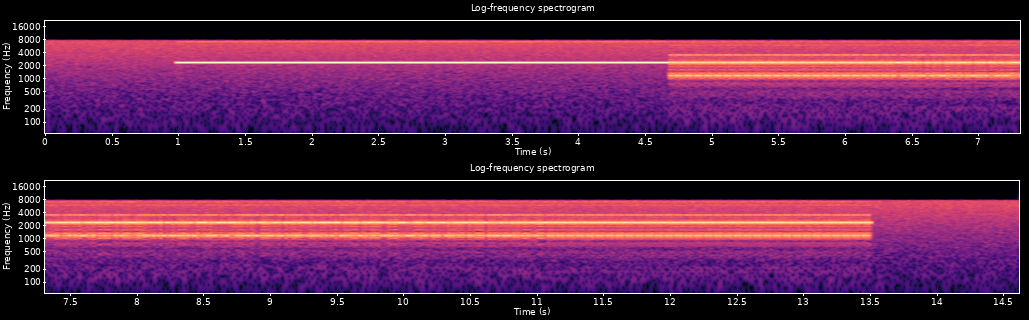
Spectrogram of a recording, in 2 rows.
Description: Cassette data (Kansas City type), 300 baud, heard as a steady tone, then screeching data, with tape hiss.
